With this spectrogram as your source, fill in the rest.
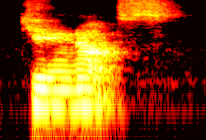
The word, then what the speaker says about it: Kirinos: So Kirinos. Am I saying it correctly? Yes, it's great. I think it's the EOS that's throwing me off a little bit, and I'm just swallowing the E a little bit.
